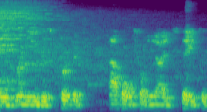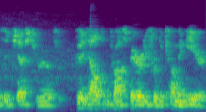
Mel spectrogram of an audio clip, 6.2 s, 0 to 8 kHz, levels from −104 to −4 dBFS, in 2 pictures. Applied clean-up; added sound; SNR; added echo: classical method WPE with log-MMSE.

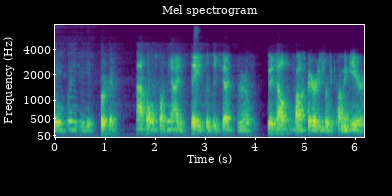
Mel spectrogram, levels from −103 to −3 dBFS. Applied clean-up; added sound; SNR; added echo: neural mask model DeepFilterNet 3.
